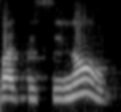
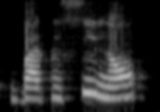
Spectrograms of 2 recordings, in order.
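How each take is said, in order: First: The stress is on the final syllable. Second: The stress is on the second-to-last syllable. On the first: He or she predicted. "pero también puedo decir vaticinó" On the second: I predict. "puedo decir vaticino"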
